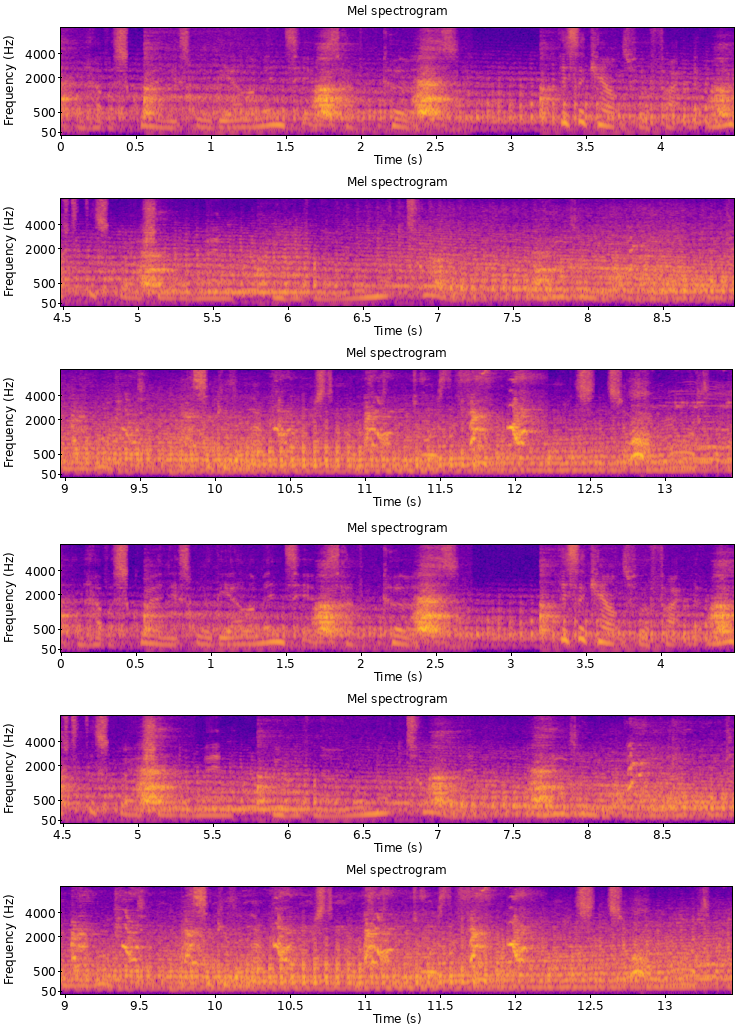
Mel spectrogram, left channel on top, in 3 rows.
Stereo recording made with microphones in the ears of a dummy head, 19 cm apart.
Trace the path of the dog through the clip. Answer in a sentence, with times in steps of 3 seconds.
You can hear the dog on the left from 0 s, on the right from 3 s and on the left from 12 s.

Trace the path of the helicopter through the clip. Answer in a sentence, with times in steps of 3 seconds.
In this clip you hear the helicopter on the left from 0 s, in the centre from 9 s and on the right from 12 s.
